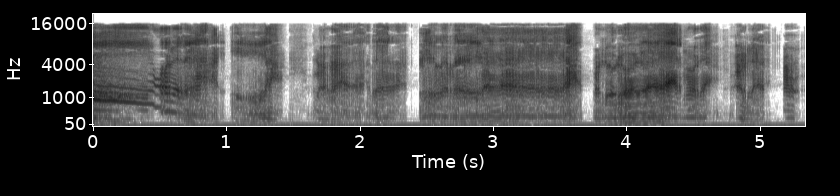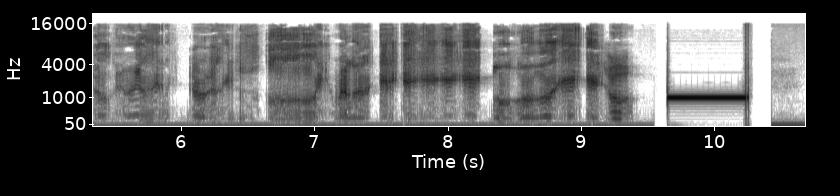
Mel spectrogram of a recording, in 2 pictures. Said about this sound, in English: a child gremlin.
